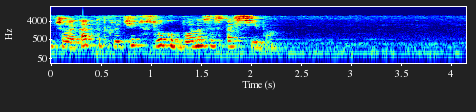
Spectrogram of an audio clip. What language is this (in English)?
Russian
